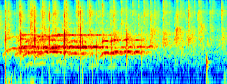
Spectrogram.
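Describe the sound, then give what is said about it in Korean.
A burst of audience applause opening the Kookmin TV current-affairs talk show Mammais, many hands clapping, fairly loud, alongside a few sustained tones, before thinning out and fading toward the end. “국민TV 시사 토크쇼 맘마이스 여러분의 힘찬 박수와 함께 시작하겠습니다.”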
